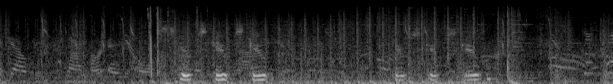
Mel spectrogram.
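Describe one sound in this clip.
A mounted heavy machine gun fires in rapid bursts.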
